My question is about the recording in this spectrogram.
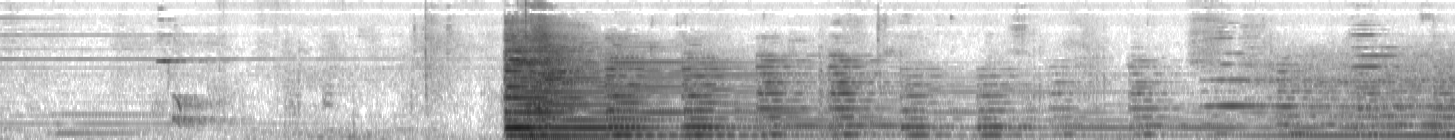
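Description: String orchestra and piano playing classical music: soft, sparse string notes, then about four seconds in a sudden loud entry with a piano chord and the strings on a held low note, followed by repeated accented chords over the held strings.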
